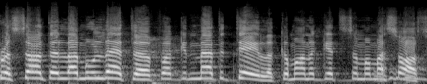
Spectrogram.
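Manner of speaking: high, slow hammed-up French accent; drawing each word out as a cheesy Frenchman, pitched high; mock French accent. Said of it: "can you do the French accent".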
